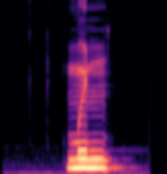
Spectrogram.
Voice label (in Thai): "มึน", ภาษาโคราช; หน้าด้าน หน้าทน หน่ามึน ก็พูด; ไม่คม ทื่อ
